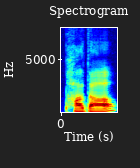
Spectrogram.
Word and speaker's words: 바다: Let's do another example with the word 바다, which means sea. The pronunciation of 비읍 in this word is different than the one in 가방. In this case, the 비읍 is pronounced more like 피읍.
